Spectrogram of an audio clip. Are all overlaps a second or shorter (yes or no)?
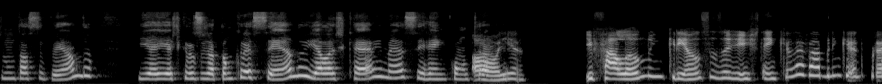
yes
